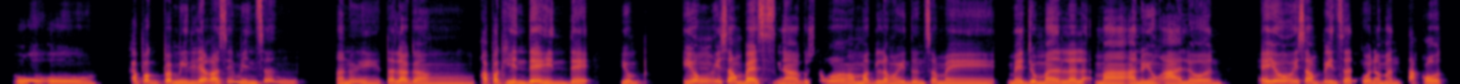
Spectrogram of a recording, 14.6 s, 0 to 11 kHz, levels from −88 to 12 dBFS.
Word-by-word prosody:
Oo. 230 -2 +1 0.3
Kapag 275 -2 +1
pamilya 270 -2 +3
kasi 250 +6 +2
minsan 275 -1 -1 0.4
ano, 225 +4 0
eh, 230 -9 -3
talagang 220 0 +2 0.5
kapag 225 0 +1
hindi, 230 0 +3
hindi. 190 +1 -3 0.5
Yung 260 0 -1 0.4
yung 295 +1 +1
isang 280 0 +2
beses 230 -1 +4
nga 200 -1 0
gusto 240 +3 -7
ko 255 - -2
ngang 245 0 +1
maglangoy 225 -1 0
do'n 215 +1 -3
sa 215 - -2
may 205 -1 -3 0.2
medyo 215 +1 +1
malala 215 -1 +2
maano 210 0 +2
yung 215 +1 -2
alon, 185 +2 0 0.3
eh 235 - +2
yung 260 -1 +3
isang 260 -2 +1
pinsan 245 -1 -1
ko 230 - +1
naman 200 -2 -3
takot. 215 -5 -1
225 Hz, 145 wpm, -23 LUFS, 210-255 Hz, 0.5 s, beses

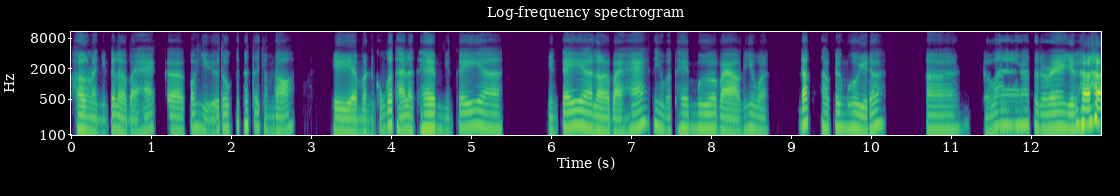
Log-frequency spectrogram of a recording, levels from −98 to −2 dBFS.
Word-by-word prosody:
hơn 125 -2 +2
là 110 - -1
những 95 -1 -11
cái 130 - 0
lời 110 -4 +2
bài 100 -1 -2
hát, 120 +6 -2
ơ, 115 -2 +1
có 130 - -2
nhiều 120 -7 -5
yếu 100 +3 -3
tố 130 +1 -1
kích 150 +5 -12
thích 150 - -2
ở - - -5
trong 120 -3 -11
đó. 115 +4 0 0.5
Thì, 105 -1 +2
ờ, 105 - +4
mình 105 0 -5
cũng 115 - -7
có 155 - +5
thể 115 -6 +2
là 120 -1 +1
thêm 130 0 +3
những 110 0 -11
cái, 140 +3 0
ơ, 130 -3 0 0.6
những 110 0 -7
cái 140 0 +3
lời 115 -3 +4
bài 105 -1 +2
hát, 135 +9 0
thí 155 - -3
dụ 135 - -4
mà 110 - -6
thêm 130 +1 -4
mưa 130 0 0
vào, 105 -4 +4
để 115 - -9
như 130 0 -3
mà 110 -3 -4 0.4
đất 165 +2 +6
sau 135 -1 -2
cơn 135 +1 -2
mưa 135 +1 -1
vậy 120 -3 +1
đó, 140 +6 0 0.5
ờ, 120 0 -2 0.4
the 110 - -6
ground 155 +3 -2
after 155 -3 -3
the 125 - -1
rain 135 +1 +4
vậy 130 - +4
đó. 160 -1 +13
125 Hz, 260 wpm, -26 LUFS, 115-135 Hz, 0.6 s, đó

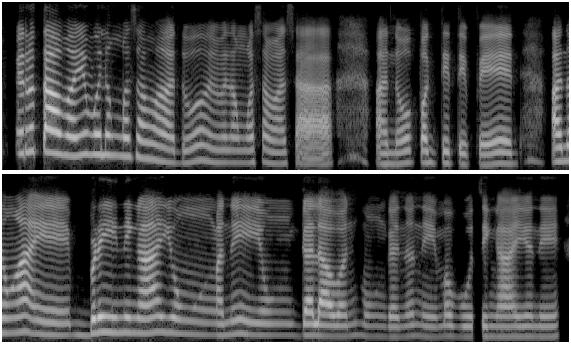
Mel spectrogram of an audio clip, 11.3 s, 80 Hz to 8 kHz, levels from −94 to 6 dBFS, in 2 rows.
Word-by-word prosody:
Pero 385 +2 +4
tama 370 -4 +10
'yon, 360 0 -1
walang 350 -1 +1
masama 285 -7 0
dun. 240 +4 -6
Walang 215 -1 -7
masama 215 -2 -5
sa 95 - -1 0.4
ano, 190 +3 -4
pagtitipid 195 -2 -3 0.3
ano 245 +1 +1
nga, 265 -3 +6
eh, 210 -2 -1
brainy 255 +4 +1
nga 250 +2 +5
yung 225 -4 -7
ano, 205 +2 -4
eh, 225 -3 -3
yung 205 -1 -13
galawan 195 -1 +1
mong 185 -1 -16
ganon, 180 +3 -8
eh. 175 -1 -8
Mabuti 180 0 -8
nga 180 0 -1
yun, 180 0 -6
eh, 175 0 -6
210 Hz, 150 wpm, -24 LUFS, 185-245 Hz, 0.4 s, tama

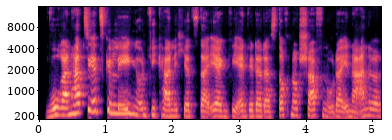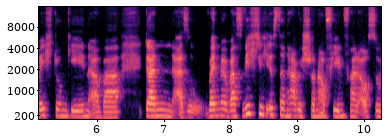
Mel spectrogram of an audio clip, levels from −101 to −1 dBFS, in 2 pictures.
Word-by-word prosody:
Woran 225 +3 +6
hat's 295 +3 +8
jetzt 340 -2 +4
gelegen 140 - +3
und 210 0 -6
wie 225 -1 -4
kann 190 -3 +3
ich 190 0 -9
jetzt 185 -1 -2
da 180 - +2
irgendwie 190 -3 +2
entweder 185 +2 0
das 170 0 -2
doch 210 +1 -5
noch 215 -1 -4
schaffen 200 -1 0
oder 170 +2 -2
in 165 +3 -2
'ne 165 - +3
andere 200 -1 -1
Richtung 200 -1 -7
gehen?“ 180 0 -6
Aber 165 0 -3 0.4
dann 195 -2 +1
also, 165 +1 -5
wenn 195 +1 0
mir 205 -2 -4
was 190 +1 -1
wichtig 265 0 -3
ist, 225 0 -4
dann 205 -2 -6
habe 195 -1 -4
ich 180 - -4
schon 185 0 -4
auf - - +1
jeden 185 -1 -5
Fall 185 -1 -5
auch - - -5
so 185 -1 -6
195 Hz, 230 wpm, -24 LUFS, 180-210 Hz, 0.4 s, hat's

